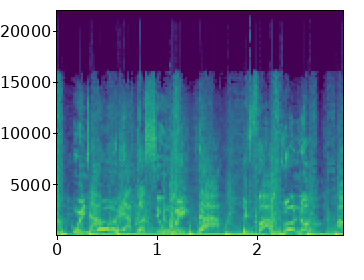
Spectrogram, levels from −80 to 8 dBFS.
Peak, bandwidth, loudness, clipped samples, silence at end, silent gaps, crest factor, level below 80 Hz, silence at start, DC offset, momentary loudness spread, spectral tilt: 0 dBFS; 16 kHz; -9 LUFS; 2%; 0 s; none; 6 dB; -10 dBFS; 0 s; under 0.1%; 2 LU; -4.5 dB/octave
